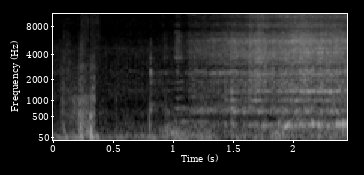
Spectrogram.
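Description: Water gushes into a toilet bowl as it flushes.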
